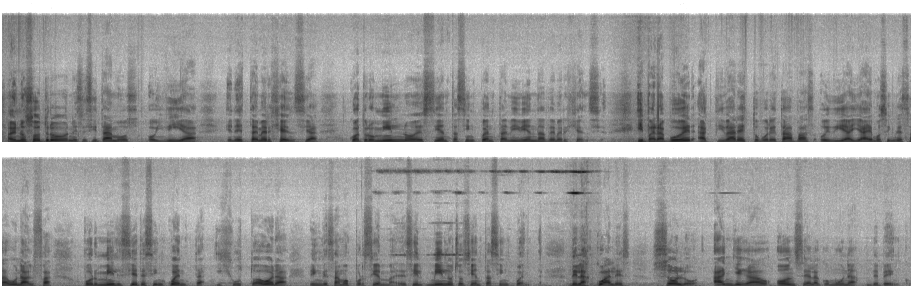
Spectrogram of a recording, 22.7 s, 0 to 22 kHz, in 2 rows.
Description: En el caso de Penco, su alcalde, Rodrigo Vera, dijo que se requieren casi cinco mil, 1.700 de ellas con celeridad.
